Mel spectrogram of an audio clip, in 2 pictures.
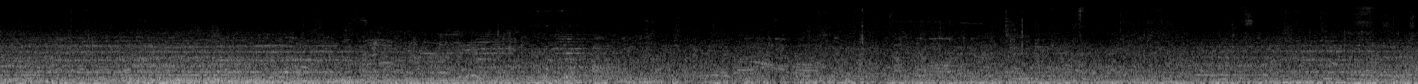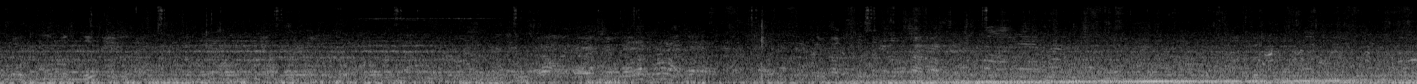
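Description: A crowd of people murmurs and talks all around outdoors.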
